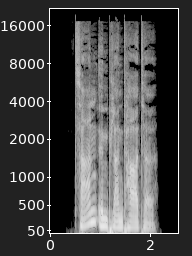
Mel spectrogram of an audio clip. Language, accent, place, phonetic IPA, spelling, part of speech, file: German, Germany, Berlin, [ˈt͡saːnʔɪmplanˌtaːtə], Zahnimplantate, noun, De-Zahnimplantate.ogg
- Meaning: nominative/accusative/genitive plural of Zahnimplantat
